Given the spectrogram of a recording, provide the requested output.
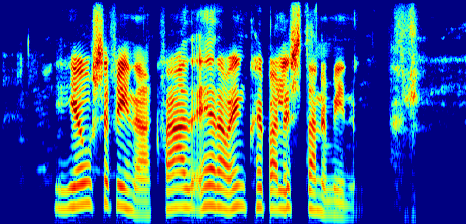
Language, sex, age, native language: Icelandic, female, 60-69, Icelandic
